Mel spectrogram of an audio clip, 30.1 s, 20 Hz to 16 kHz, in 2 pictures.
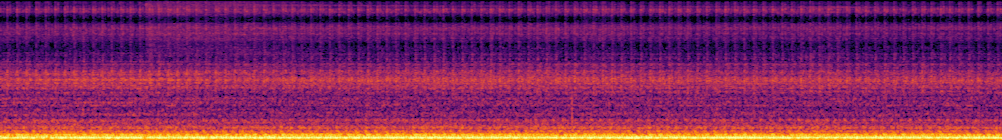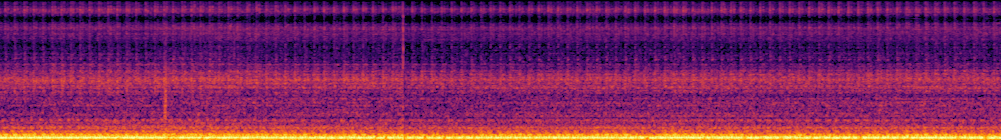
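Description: Built 468 cubic-inch big-block Chevy V8 in a 1968 Chevrolet Chevelle idling steadily through long-tube headers and dual exhaust, with no revving.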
